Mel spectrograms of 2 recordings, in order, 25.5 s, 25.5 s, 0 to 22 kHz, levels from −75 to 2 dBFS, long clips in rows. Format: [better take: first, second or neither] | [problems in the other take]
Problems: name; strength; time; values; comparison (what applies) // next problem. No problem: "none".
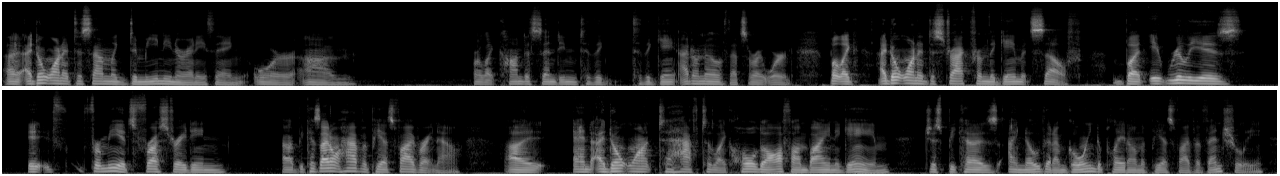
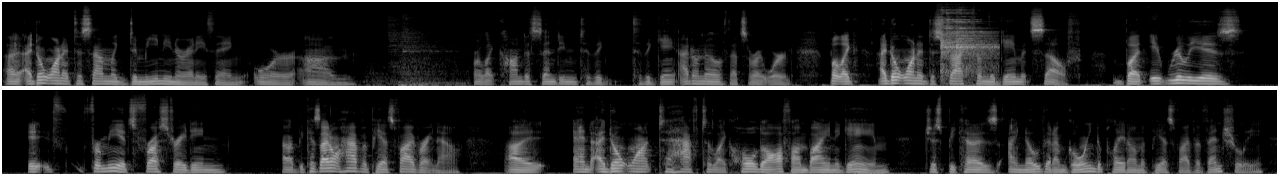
first | door banging; faint; from 3.5 to 4.5 s; peak 15 dB below the speech // clattering dishes; loud; at 9.5 s; peak 5 dB above the speech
